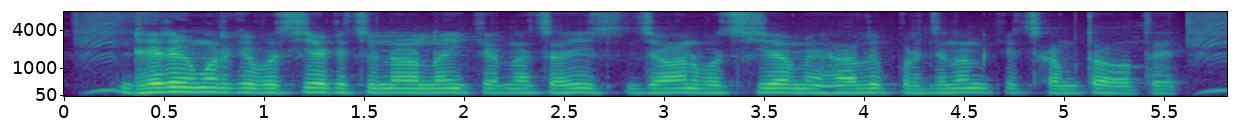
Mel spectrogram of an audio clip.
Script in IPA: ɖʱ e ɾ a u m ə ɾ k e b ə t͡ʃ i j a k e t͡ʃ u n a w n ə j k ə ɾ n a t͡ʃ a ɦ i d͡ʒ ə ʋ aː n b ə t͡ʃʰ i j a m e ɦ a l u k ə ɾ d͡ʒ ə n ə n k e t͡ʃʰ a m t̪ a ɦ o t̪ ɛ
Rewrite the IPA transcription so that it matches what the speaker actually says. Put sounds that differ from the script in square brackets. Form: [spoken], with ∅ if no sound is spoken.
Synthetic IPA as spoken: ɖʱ e ɾ [e] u m ə ɾ k e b ə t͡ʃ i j a k e t͡ʃ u n a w n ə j k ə ɾ n a t͡ʃ a ɦ i d͡ʒ ə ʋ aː n b ə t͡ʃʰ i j a m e ɦ a l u [p] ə ɾ d͡ʒ ə n ə n k e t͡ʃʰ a m t̪ a ɦ o t̪ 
